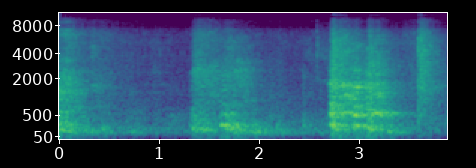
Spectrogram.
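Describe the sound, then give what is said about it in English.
A few coughs and throat clearings from people in a meeting audience, short rough bursts separated by quiet gaps, some coming close together. “Sounds like a tuberculosis ward. Allergies, I think, are getting everybody.”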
